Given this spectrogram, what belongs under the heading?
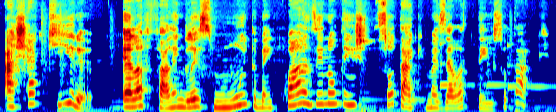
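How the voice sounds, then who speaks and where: A woman's voice: a little high, expressive, normal speed, a little mellow, faint music behind. A Brazilian woman with a Brazilian Portuguese accent, hosting a casual English-lesson podcast, tossing in checks like "tá?" as she goes. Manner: chatty, peppers lines with "tá?" and "entendeu?". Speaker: English teacher, podcast host.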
